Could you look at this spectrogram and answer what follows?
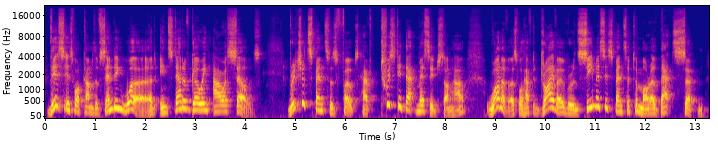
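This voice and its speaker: Man acting out older spinster woman, stern, brisk, scolding, raised pitch, swooping intonation, classic novel audiobook. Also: huge pitch swings. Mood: wrathful.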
